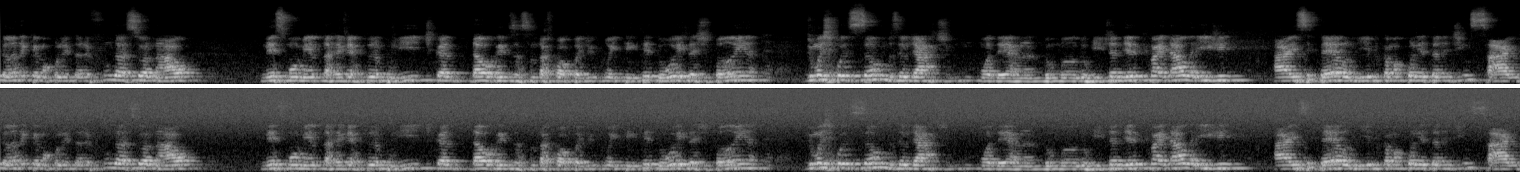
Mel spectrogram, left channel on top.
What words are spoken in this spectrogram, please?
que é uma coletânea fundacional, nesse momento da reabertura política, da organização da Copa de 82, da Espanha, de uma exposição no Museu de Arte Moderna do MAN do Rio de Janeiro, que vai dar origem a esse belo livro, que é uma coletânea de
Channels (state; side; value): noise; right; hiss, 7 dB below the sound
